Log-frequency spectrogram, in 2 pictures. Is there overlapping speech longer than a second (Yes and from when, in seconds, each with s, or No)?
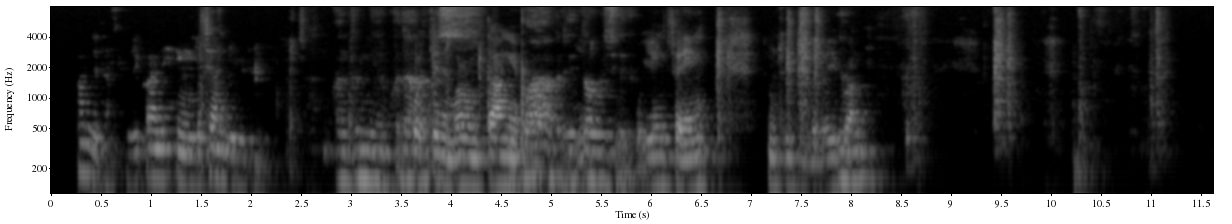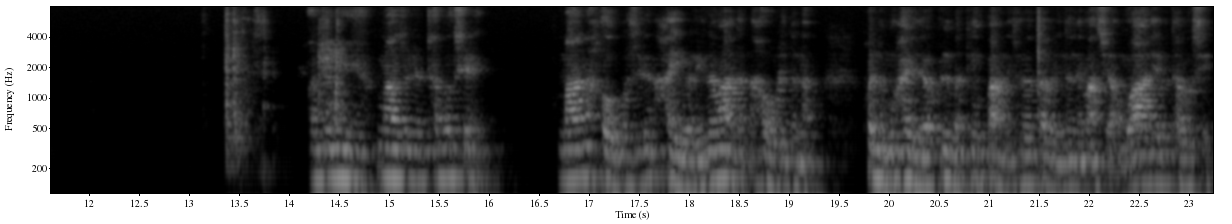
Yes, from 3.6 s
